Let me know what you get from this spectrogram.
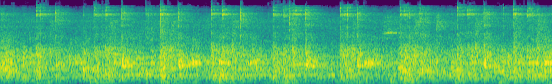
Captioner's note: ball ping pong hitting continues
